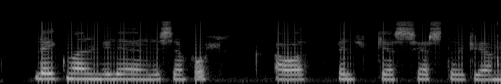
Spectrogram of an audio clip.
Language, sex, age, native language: Icelandic, other, 13, Icelandic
